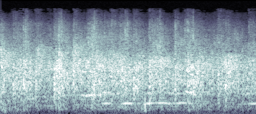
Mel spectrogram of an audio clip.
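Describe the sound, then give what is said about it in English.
A crowd claps hands steadily, a dense wash of many overlapping claps filling the space at moderate volume, with a faint sustained tone underneath. “Somebody clap your hands and magnify the Lord.”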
